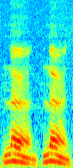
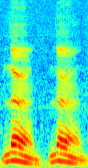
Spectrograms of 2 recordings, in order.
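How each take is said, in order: The two takes are said the same way.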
